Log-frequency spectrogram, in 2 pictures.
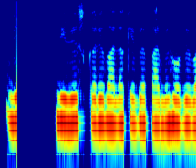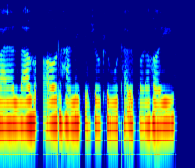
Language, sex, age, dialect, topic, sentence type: Magahi, female, 25-30, Central/Standard, banking, statement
